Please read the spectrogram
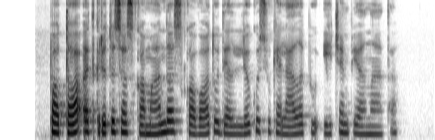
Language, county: Lithuanian, Alytus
